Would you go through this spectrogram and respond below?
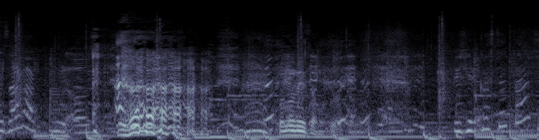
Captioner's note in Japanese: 笑い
